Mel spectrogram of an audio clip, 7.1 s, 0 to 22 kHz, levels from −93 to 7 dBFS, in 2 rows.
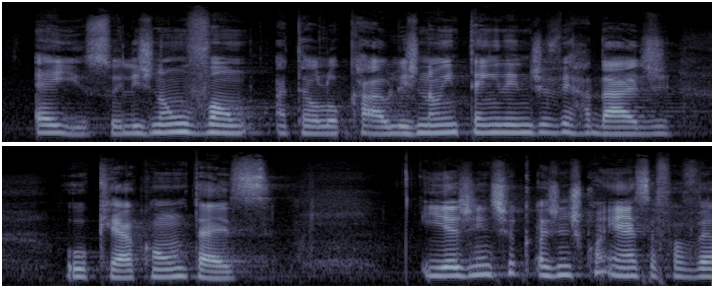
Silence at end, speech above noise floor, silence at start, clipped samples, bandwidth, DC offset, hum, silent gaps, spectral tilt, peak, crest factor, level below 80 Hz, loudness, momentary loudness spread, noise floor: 0 s; 24 dB; 0.15 s; under 0.1%; 20 kHz; under 0.1%; none; none; -2.5 dB/octave; -12 dBFS; 22 dB; -84 dBFS; -33 LUFS; 11 LU; -58 dBFS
